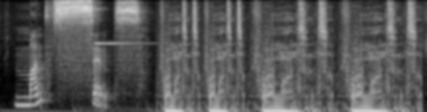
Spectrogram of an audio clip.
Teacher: In months and since, those two words end and start with the same sound. So instead of saying it twice, months, and then since, it becomes linked. So you just say that S one time.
